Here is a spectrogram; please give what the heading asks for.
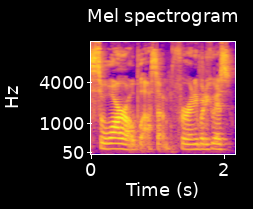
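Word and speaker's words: saguaro: Um it the G is silent. It's sarro blossom for anybody who has trouble trouble pronouncing that.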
